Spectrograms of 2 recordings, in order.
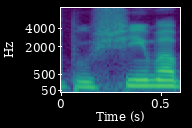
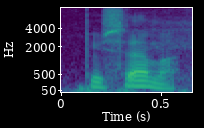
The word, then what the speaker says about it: Buscema: No, I thought it was Buscema, then I thought it was Bushima, but no, it's Buscema. Buscema. Buscema.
